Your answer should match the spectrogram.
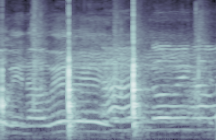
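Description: Two sharp knocks, about two-thirds of a second apart, from a metal hand tool striking the concrete burial vault, over people singing together.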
